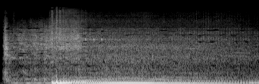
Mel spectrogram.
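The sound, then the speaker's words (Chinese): A car engine starts with a brief cranking burst, then catches into a loud, steady low rumble that eases off slightly as it idles. “发动了车子”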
